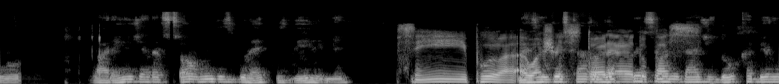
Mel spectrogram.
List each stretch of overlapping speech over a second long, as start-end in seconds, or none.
5.1-7.1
